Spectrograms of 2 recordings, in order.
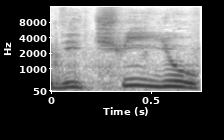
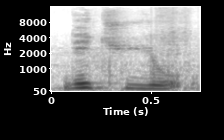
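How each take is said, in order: First: "tuyaux" slowed and raised, with a clear "tui-yo"; careful correction. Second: "tuyaux" said as "ti-yo", dropping the u glide; country slip, "tuyaux" squashed to "ti-yo"; rustic slip. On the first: Shown as a demonstration. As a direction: correct yourself with a drawn-out "tuyaux", u glide sounded. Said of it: "pardon. Pas des tuyaux". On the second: Real, not acted. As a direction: say "tuyaux" without its u, as "ti-yo". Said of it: "mon accent bouseux".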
